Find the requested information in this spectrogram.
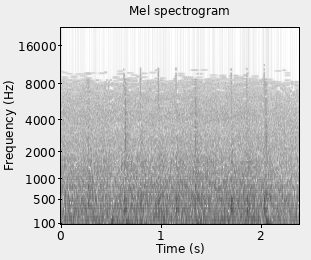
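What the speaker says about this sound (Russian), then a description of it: "вот этот такой типичный небольшой нильский водопадик" A small waterfall on the upper Nile, its streams spilling downward in a steady broad rushing roar, continuous and fairly near with no speech.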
